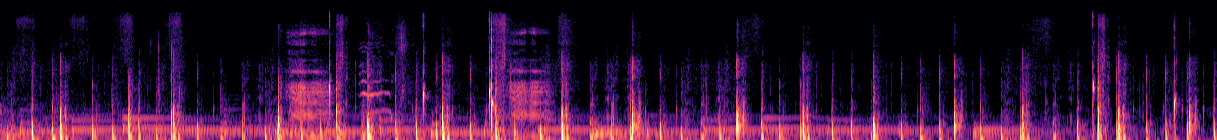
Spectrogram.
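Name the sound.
cat meowing in Minecraft video game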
